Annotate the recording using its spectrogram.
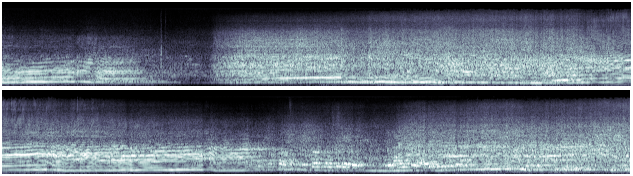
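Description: A rally car engine revs hard and rises in pitch through gear changes as it climbs past.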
